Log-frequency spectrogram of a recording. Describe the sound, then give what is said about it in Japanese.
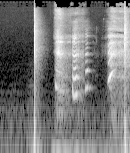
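Two sharp, loud slaps on bare buttocks, spaced over a second apart, with vocal sounds in between. “お尻叩くたびにヒクヒクしてる。”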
